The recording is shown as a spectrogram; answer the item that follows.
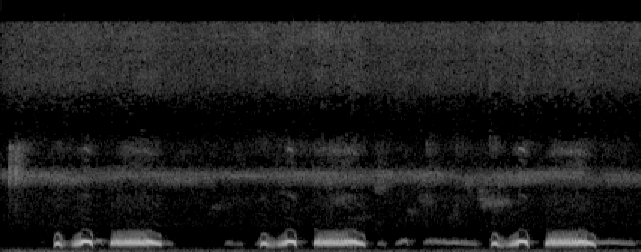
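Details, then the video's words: Wild spotted dove in Lampung, Indonesia, singing the tarik akar selang nguku style during decoy trapping: three repeated phrases about every two seconds, a short double coo, a long croon, then a soft trailing coo. "BL Idaman suara tarik akar selang nguku"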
